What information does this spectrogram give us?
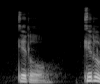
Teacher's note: the T changes to a fast D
